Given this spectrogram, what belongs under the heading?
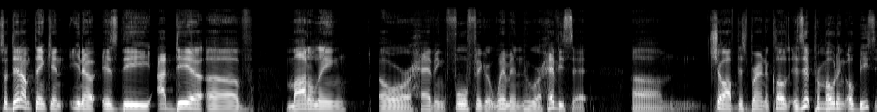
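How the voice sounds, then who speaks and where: Speaking at a fairly slow pace, a man uses a fairly high pitch with ordinary pitch variation, the sound dry and close with no echo. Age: 30s. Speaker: podcast host and DJ. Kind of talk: casual chat. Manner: animated.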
